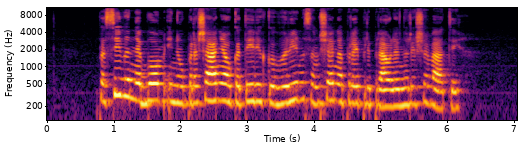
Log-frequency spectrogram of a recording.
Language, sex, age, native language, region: Slovenian, female, 18-29, Slovenian, Gorenjska region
